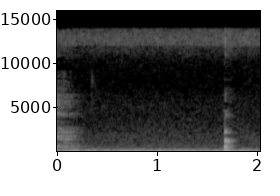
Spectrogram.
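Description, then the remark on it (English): A short, quiet burp with a brief voiced croak near the end, over a steady low rumble. No one speaks. “Sorry, excuse me for the burp.”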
